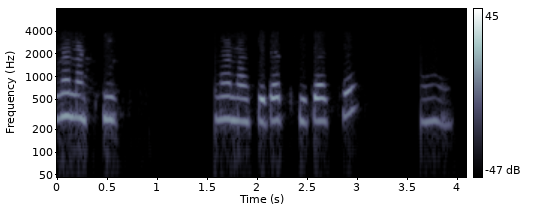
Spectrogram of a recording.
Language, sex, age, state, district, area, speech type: Bengali, female, 60+, West Bengal, Purba Medinipur, rural, conversation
